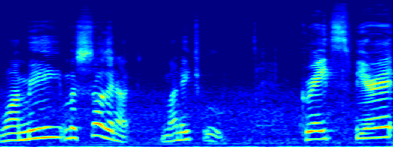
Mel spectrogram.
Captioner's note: non-english speech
